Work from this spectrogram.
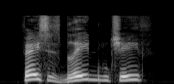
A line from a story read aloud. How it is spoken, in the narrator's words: Waylay cheerfully observed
